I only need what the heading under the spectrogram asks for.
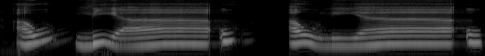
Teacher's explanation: والذین آووا ونصروا اولئک بعضهم، نیکسٹ دیکھیے تو اولیاء بعض، اولیاء بعض، یہاں پہ دیکھیں تو یا کے اوپر مد موجود ہے، اور او کی حرکت کو بہت سے لوگ کلیئر نہیں پڑھتے، اس کو بہت سے لوگ مجہول پڑھتے ہیں، اولیاء، یہ غلط ہے، اولیاء، اولیاء، کلیئر پڑھیے۔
